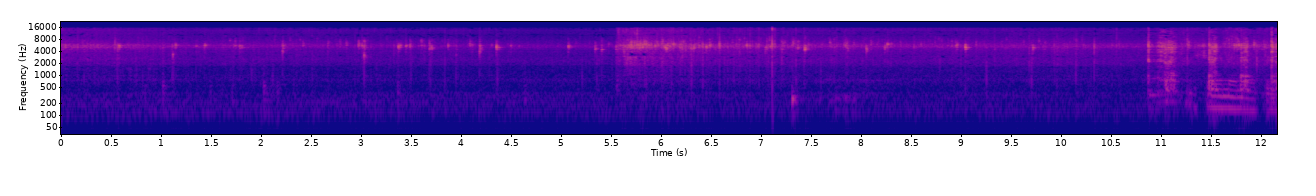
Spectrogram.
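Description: Garlic fries in oil in a pan, a soft steady sizzle with scattered stirring clicks and scrapes, growing brighter midway and ending with a burst of louder clatter.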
